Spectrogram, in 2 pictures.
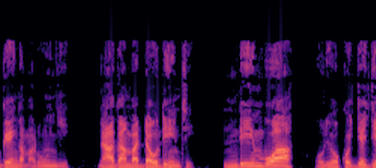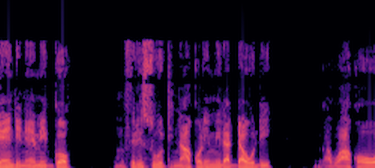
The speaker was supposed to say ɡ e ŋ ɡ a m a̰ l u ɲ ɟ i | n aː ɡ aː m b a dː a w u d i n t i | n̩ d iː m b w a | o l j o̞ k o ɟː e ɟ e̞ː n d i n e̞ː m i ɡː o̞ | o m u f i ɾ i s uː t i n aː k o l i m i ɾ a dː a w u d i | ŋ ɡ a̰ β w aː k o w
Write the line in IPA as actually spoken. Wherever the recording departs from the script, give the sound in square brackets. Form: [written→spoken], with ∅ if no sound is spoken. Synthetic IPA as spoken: ɡ e ŋ ɡ a m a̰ l [u→uː] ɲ ɟ i | n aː ɡ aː m b a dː a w u d i n t i | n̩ d iː m b w a | o l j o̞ k o ɟː e ɟ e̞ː n d i n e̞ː m i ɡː o̞ | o m u f i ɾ i s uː t i n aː k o l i m i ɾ a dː a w u d i | ŋ ɡ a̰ β w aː k o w

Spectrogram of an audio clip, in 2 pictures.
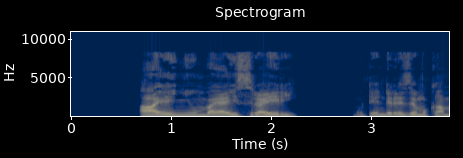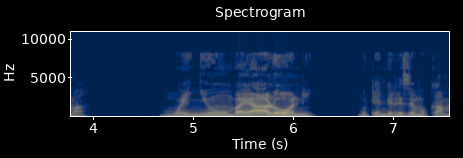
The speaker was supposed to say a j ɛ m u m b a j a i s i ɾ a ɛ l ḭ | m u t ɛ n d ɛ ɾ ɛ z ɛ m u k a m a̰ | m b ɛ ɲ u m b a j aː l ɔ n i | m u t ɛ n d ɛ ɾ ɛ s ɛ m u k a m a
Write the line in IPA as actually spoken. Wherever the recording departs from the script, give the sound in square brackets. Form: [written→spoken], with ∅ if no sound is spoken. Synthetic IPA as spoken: a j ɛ [m→ɲ] u m b a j a i s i ɾ a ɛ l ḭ | m u t ɛ n d ɛ ɾ ɛ z ɛ m u k a m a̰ | m [b→w] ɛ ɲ u m b a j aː l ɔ n i | m u t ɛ n d ɛ ɾ ɛ [s→z] ɛ m u k a m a

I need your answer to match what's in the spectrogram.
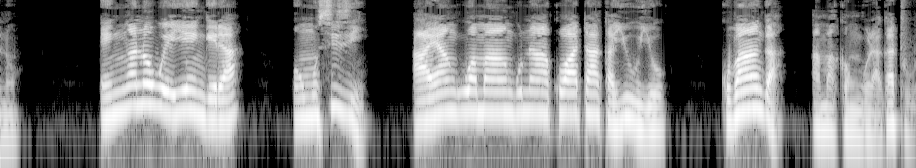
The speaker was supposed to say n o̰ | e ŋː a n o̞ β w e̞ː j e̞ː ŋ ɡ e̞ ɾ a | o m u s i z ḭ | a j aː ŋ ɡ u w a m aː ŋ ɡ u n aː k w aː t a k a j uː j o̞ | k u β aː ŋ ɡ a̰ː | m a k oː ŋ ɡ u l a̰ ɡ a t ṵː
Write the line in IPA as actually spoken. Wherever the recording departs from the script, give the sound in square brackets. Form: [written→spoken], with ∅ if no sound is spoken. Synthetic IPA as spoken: n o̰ | e ŋː a n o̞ β w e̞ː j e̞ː ŋ ɡ e̞ ɾ a | o m u s i z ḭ | a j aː ŋ ɡ u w a m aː ŋ ɡ u n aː k w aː t a k a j uː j o̞ | k u β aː ŋ ɡ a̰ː | m a k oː ŋ ɡ u l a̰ ɡ a t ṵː

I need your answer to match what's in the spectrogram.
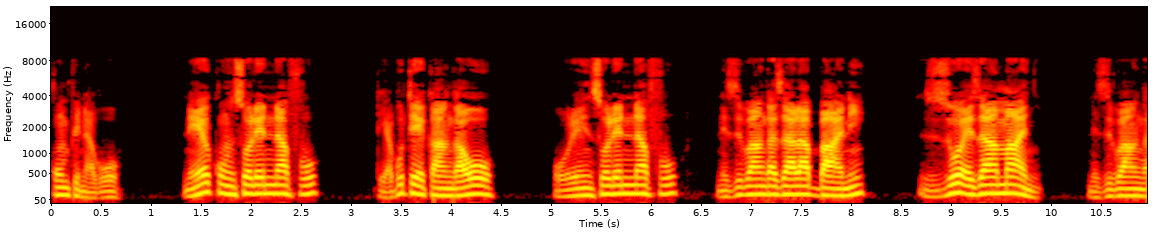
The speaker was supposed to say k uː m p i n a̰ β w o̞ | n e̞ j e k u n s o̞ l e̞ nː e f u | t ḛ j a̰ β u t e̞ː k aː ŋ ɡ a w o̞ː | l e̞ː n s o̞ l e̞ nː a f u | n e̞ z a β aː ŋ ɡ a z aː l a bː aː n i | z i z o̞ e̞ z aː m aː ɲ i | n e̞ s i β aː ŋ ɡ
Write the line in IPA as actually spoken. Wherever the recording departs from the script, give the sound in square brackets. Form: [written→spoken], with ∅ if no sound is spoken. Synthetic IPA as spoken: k uː m p i n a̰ β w o̞ | n e̞ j e k u n s o̞ l e̞ nː [e→a] f u | t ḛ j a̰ β u t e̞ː k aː ŋ ɡ a w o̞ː | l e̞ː n s o̞ l e̞ nː a f u | n e̞ z [a→i] β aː ŋ ɡ a z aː l a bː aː n i | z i z o̞ e̞ z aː m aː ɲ i | n e̞ [s→z] i β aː ŋ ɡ

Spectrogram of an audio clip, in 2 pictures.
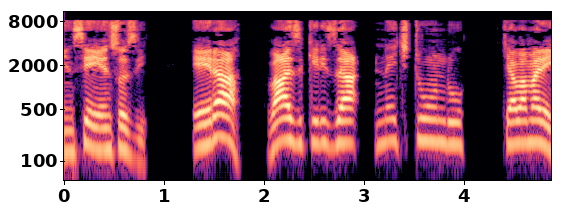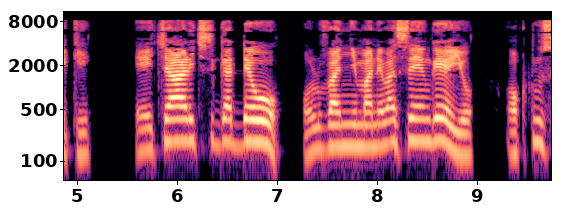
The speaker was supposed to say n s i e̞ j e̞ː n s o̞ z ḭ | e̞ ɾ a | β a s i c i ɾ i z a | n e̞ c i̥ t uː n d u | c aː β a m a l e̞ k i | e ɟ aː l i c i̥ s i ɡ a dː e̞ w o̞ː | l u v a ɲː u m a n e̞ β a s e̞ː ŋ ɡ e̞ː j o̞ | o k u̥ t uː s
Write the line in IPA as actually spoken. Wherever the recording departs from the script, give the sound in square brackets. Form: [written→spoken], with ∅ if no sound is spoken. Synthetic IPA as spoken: n s i e̞ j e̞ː n s o̞ z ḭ | e̞ ɾ a | β a [s→z] i c i ɾ i z a | n e̞ c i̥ t uː n d u | c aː β a m a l e̞ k i | e [ɟ→c] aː l i c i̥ s i ɡ a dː e̞ w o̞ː | l u v a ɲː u m a n e̞ β a s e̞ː ŋ ɡ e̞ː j o̞ | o k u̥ t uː s

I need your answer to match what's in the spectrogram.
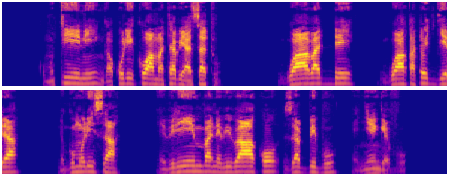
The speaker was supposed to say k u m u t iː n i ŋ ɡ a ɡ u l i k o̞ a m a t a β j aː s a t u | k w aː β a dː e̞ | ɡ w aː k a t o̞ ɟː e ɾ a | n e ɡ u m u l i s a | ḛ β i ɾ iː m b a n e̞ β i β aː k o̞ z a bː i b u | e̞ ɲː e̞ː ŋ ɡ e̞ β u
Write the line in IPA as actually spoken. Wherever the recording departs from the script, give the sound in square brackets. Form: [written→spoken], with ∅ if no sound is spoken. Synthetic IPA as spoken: k u m u t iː n i ŋ ɡ a [ɡ→k] u l i k o̞ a m a t a β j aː s a t u | [k→ɡ] w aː β a dː e̞ | ɡ w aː k a t o̞ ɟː e ɾ a | n e ɡ u m u l i s a | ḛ β i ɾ iː m b a n e̞ β i β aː k o̞ z a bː i b u | e̞ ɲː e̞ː ŋ ɡ e̞ [β→v] u

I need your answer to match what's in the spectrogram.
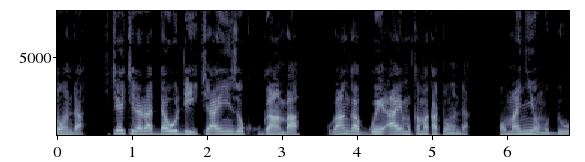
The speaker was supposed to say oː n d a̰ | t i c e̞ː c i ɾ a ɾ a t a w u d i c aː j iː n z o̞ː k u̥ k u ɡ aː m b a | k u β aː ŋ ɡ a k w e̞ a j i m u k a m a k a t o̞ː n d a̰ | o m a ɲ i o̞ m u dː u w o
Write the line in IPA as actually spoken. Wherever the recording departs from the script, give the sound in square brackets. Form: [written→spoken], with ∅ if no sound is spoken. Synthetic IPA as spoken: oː n d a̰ | [t→c] i c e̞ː c i ɾ a ɾ a [t→d] a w u d i c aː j iː n z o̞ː k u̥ k u ɡ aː m b a | k u β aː ŋ ɡ a [k→ɡ] w e̞ a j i m u k a m a k a t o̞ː n d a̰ | o m a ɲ i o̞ m u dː u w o

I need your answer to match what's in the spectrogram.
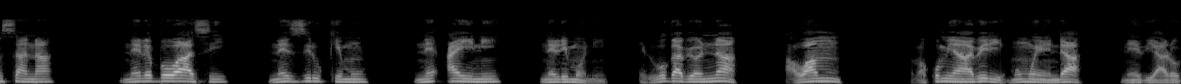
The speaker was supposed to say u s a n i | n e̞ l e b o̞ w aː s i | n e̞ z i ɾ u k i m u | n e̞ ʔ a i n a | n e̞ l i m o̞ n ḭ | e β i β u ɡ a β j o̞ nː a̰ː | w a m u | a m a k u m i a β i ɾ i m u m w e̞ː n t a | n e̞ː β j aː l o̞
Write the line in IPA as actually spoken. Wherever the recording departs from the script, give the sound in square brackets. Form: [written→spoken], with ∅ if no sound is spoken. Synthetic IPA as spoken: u s a n [i→a] | n e̞ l e b o̞ w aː s i | n e̞ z i ɾ u k i m u | n e̞ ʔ a i n [a→i] | n e̞ l i m o̞ n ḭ | e β i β u ɡ a β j o̞ nː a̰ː | w a m u | a m a k u m i a β i ɾ i m u m w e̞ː n [t→d] a | n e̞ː β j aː l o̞

